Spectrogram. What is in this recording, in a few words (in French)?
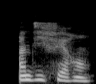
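"indifferent", French; estados animo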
